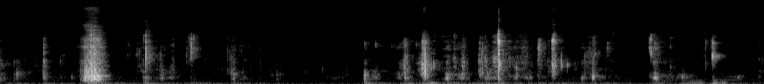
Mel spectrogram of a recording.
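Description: Close-miked eating: biting and chewing pork steak and sausage, with wet mouth clicks and crackles in irregular bursts. There is a short pause in the middle.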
